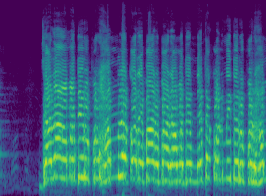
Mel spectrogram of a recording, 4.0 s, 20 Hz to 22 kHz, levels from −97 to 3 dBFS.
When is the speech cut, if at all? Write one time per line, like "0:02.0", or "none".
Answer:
none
